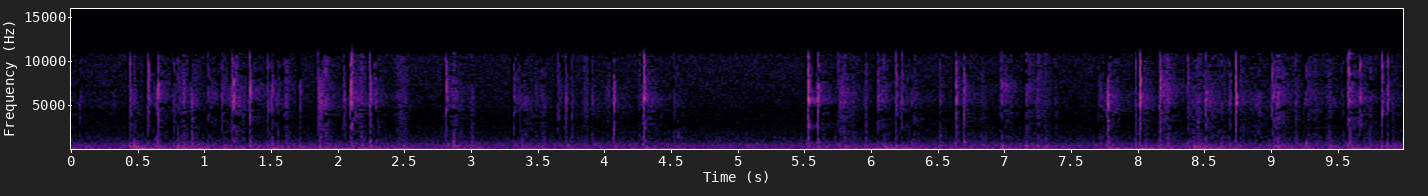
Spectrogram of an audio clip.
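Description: Long acrylic nails with a Butter London design and fingertips type on the hollow key caps of a dark grey plastic laptop keyboard. Bursts of rapid, bright clicking taps over a soft low thump fall quiet briefly near the middle and again before the final flurry.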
